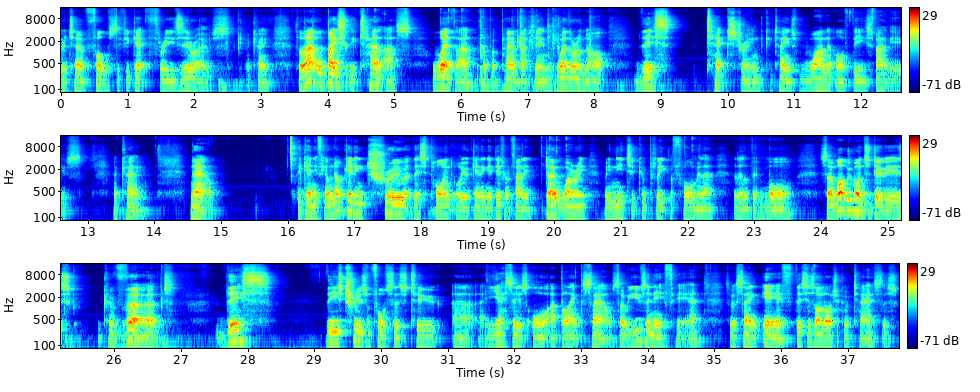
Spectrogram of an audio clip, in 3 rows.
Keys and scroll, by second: 2.1 ctrl+z.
